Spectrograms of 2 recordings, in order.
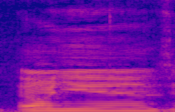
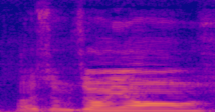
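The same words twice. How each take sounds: First: Said in the usual way. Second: Zoyons said with a z sound in front, Cajun style. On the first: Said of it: "uh, some zoyons". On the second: Shown as a demonstration.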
